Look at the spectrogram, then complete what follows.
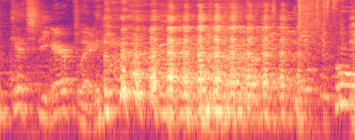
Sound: laughter

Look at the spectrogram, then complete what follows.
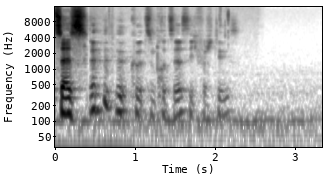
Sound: laughs

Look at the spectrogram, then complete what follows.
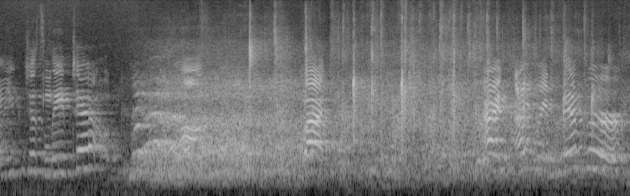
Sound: laughter

